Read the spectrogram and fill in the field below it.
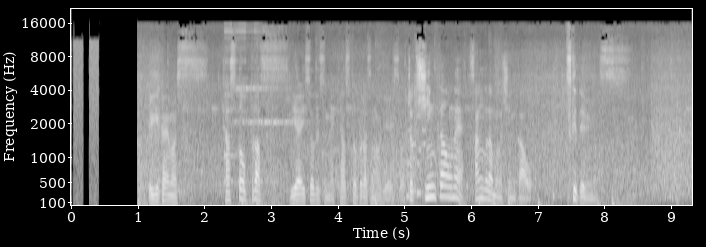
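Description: Another young man talks calmly close by.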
